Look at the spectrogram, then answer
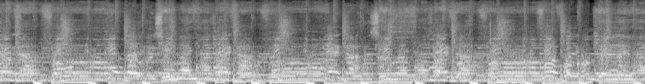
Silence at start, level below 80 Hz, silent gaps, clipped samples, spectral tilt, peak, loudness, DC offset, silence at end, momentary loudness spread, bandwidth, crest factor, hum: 0 s; -12 dBFS; none; 6%; -5 dB/octave; 0 dBFS; -5 LUFS; under 0.1%; 0 s; 2 LU; over 20 kHz; 4 dB; none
